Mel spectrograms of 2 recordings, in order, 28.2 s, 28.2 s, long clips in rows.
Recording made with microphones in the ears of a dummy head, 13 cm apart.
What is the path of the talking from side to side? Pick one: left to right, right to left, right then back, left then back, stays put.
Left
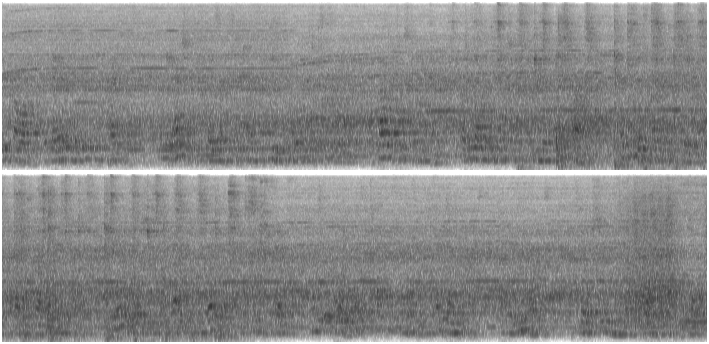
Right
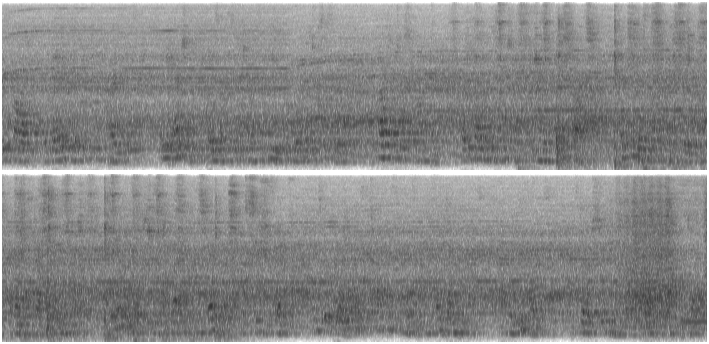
stays put.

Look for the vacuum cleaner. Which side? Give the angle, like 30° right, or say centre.
80° left.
